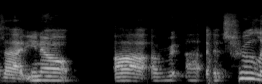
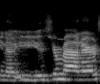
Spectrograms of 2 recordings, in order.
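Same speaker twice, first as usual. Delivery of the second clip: ordinary delivery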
